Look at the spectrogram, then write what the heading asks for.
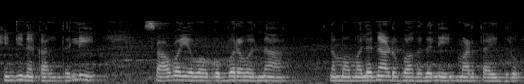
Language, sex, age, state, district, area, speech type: Kannada, female, 45-60, Karnataka, Chikkamagaluru, rural, spontaneous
